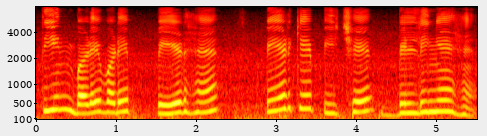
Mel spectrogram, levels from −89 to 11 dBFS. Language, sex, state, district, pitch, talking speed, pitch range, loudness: Hindi, female, Gujarat, Valsad, 275 Hz, 110 wpm, 245-305 Hz, -14 LUFS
